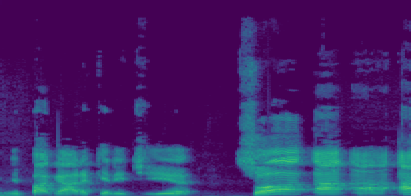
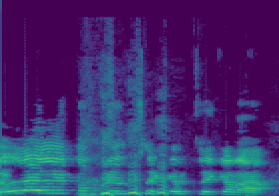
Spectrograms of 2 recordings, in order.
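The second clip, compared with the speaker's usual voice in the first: mocking teasing voice; 7 semitones higher, 3 dB louder, faster than usual. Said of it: "ficou de brincadeirinha comigo".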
